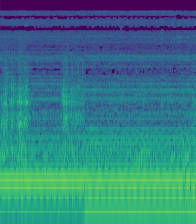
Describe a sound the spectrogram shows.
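Coffee pours from a small jug.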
